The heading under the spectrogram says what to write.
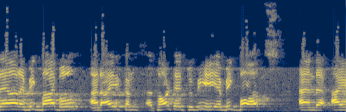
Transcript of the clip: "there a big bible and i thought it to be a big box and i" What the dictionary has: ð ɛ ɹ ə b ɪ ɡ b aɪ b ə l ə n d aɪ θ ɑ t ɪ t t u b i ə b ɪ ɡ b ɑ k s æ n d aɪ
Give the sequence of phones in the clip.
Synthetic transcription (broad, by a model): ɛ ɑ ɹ ə b ɪ ɡ b aɪ b ə l ə n d aɪ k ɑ t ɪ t t u b i ə b ɪ ɡ b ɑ s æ n d aɪ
